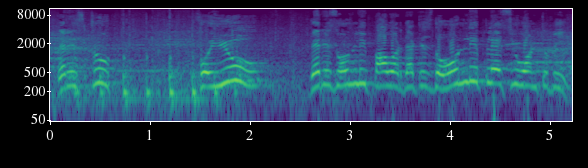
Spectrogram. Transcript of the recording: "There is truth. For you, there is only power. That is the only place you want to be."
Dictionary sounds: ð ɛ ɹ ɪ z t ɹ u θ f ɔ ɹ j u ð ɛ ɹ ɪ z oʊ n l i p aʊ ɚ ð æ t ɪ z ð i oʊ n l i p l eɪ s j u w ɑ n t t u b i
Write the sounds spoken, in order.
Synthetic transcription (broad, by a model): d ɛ ɹ ɪ z t ɹ u t f ɔ ɹ j u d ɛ ɹ ɪ z oʊ n l i p aʊ ɚ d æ t ɪ z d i oʊ n l i p l eɪ s j u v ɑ n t t u b i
